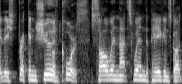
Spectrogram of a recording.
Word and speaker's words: Samhain: I don't know how to pronounce this, Rory. I'm going to be real with you. Samhain.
